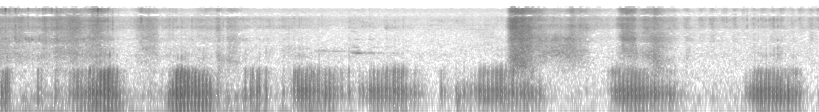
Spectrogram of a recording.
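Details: Black cat climbing onto its owner's lap for the first time in its life, purring; low rumbling pulses swelling and fading about once a second, with faint rustling.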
